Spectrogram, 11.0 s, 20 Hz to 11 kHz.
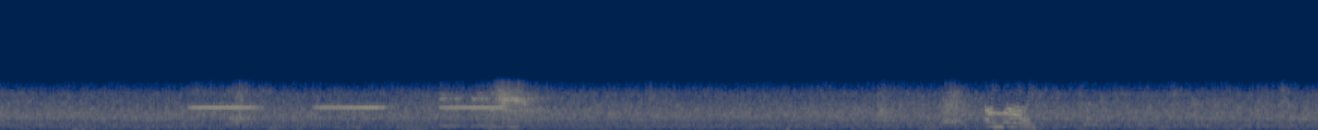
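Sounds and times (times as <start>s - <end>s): high-pitched electronic beeps: 1.6s - 4.1s.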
